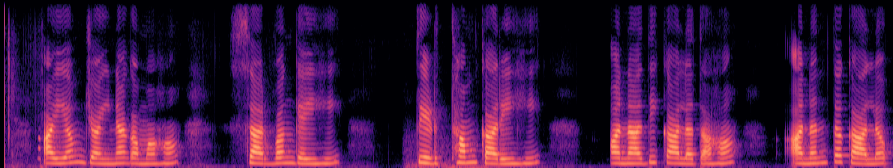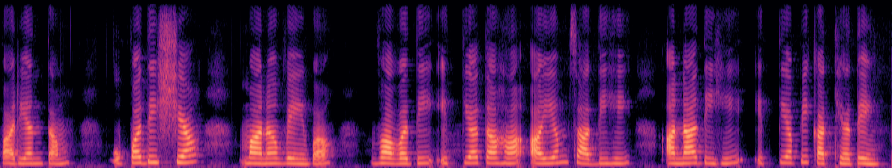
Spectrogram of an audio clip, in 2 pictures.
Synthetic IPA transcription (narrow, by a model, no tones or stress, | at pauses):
ɐ̰jəmd͡ʑəjnjaɡɐməɦɐ | saɾʋəŋɡejɦi | t̪iɾt̪ʰɐmkaɾeɦi | ɐnad̪ikalət̪əɦɐ | ɐ̰nənt̪əkaləpɐɾjənt̪ɐm | upəd̪iʂja | manəʋẽʋɐ | bʱaʋət̪iʔit̪jət̪əɦaʔɐjəmsad̪iɦi | ɐ̰nad̪iɦiːt̪jəpikɐt̪ʰjət̪ẽ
